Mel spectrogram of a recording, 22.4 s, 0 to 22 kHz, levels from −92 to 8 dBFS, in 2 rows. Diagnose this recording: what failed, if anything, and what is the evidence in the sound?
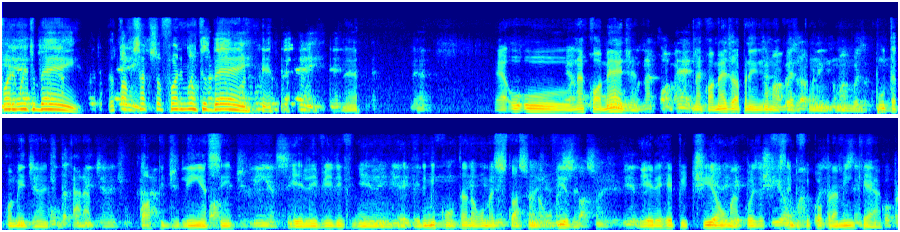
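Echo leak in call processing at 0.0–4.71, 5.1–5.39, 7.03–8.82, 9.5–13.22, 13.78–19.25 and 20.04–22.41 s. A copy of the speech trails by 0.84 s and is loudest in the opening stretch. This is likely a loudspeaker-side echo canceller letting microphone pickup return.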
